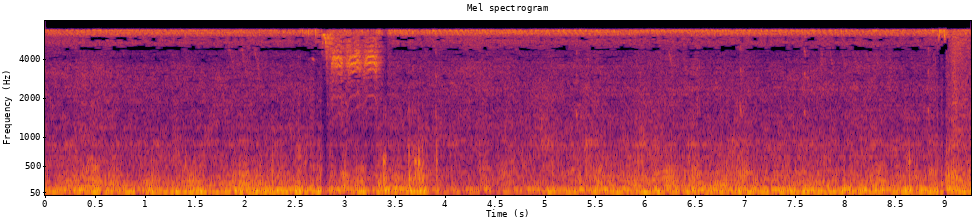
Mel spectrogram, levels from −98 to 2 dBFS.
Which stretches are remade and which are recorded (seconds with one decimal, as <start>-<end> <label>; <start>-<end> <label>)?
0.0-9.3 recorded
